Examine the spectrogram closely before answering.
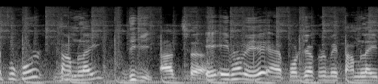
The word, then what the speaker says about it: তামলাই: আমাদের এলাকার, আসলে আমাদের এলাকার মানুষের একটা ইয়ে আছে, ঠাকুরের অঞ্চলের বা আমাদের এই পীরগঞ্জ অঞ্চলের মানুষ রকে অনেক সময় ল বলে উচ্চারণ করে। আচ্ছা আচ্ছা, এই যে আঞ্চলিকতা, তামরাই থেকেই। জি জি জি, তামরা লটাকে অনেক সময় ল বলে উচ্চারণ করার কারণে তামরাই থেকে তামলাই উচ্চারণ হয়ে গেছে, এটা তামলাই দিঘিতে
